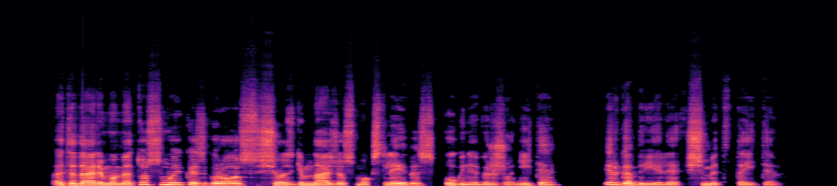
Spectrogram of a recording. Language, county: Lithuanian, Vilnius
